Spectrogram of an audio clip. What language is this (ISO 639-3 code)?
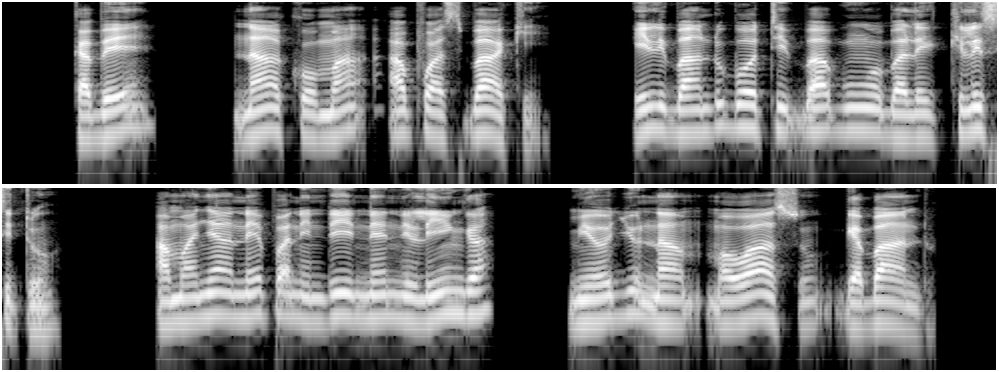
mgv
